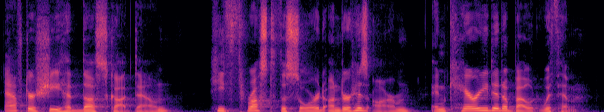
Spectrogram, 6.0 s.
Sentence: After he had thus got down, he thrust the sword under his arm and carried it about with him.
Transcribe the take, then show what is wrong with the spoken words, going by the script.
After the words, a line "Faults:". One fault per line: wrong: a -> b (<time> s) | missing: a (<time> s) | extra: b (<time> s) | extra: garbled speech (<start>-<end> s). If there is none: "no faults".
After she had thus got down, he thrust the sword under his arm and carried it about with him.
Faults:
wrong: he -> she (0.3 s)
